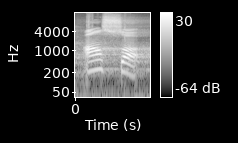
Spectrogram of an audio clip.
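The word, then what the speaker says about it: مَعَ الصَّ: Kemudian ma'assa, di sini ada alif lam namanya alif lam asy-syamsiyah. Sesudah alif lam terdapat huruf syamsiyah yaitu shad. Cara bacanya ainnya dileburkan ke dalam huruf shad ataupun dimasukkan. Assa, dan untuk alif lamnya tidak lagi dibaca.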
